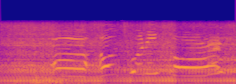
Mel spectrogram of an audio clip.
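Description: A small engine running steadily in the background, under a boy's voice.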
